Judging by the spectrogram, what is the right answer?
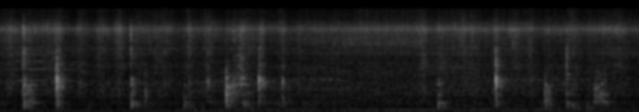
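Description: A wooden spatula stirring and scraping mashed elephant apple pickle around a non-stick frying pan, with irregular scrapes and taps, over a steady sizzle of frying.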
